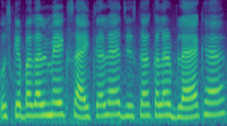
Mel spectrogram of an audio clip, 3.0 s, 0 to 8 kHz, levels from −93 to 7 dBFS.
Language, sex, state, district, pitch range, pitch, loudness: Hindi, female, Bihar, Katihar, 250-280 Hz, 265 Hz, -13 LUFS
